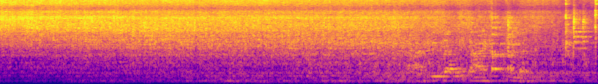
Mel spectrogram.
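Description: Hot water poured into dalia (broken wheat) frying in a pan, a loud steady steaming hiss and sizzle close by that rises in bubbling and clatter toward the end, with no talking.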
